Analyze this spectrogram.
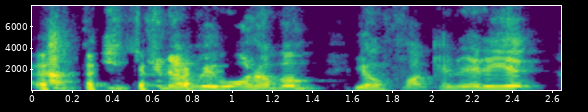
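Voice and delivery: scolding gruff enforcer, laughing through it; hammed-up tirade at a bartender; imitating the enforcer yelling at the dumb bartender; mock angry mobster. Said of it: "He goes".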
